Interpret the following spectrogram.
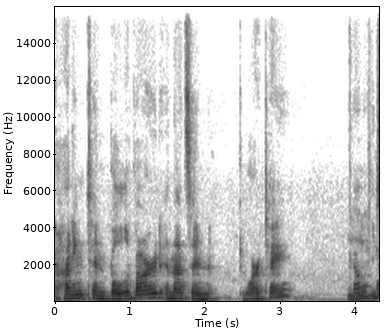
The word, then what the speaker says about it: Duarte: So 1525 Huntington Boulevard, and that's in Duarte, California.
